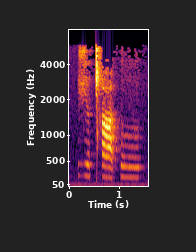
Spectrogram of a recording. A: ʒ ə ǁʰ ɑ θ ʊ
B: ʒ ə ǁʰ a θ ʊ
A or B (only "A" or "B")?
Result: A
